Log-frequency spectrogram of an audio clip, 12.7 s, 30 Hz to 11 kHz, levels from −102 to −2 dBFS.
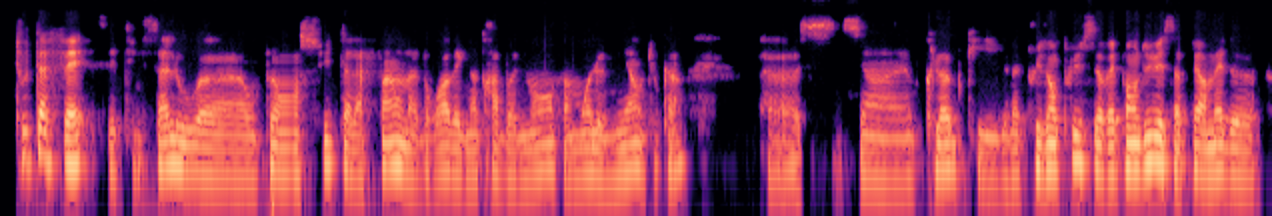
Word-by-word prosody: Tout 155 -2 -4
à 165 - +8
fait, 125 -1 +5
c'est 105 -1 -11
une 120 +1 -13
salle 120 +1 +2
où, 110 -3 +2
heu, 95 -2 -1
on 90 0 -4
peut 110 - -1
ensuite 100 +5 -3
à 105 - +1
la 95 -1 -3
fin, 115 +2 +3
on - - -1
a 95 -2 -3
droit 100 +5 -1
avec 95 -3 -2
notre 95 +2 -5
abonnement. 95 +3 -3
Enfin 110 -5 -6
moi, 95 +3 -3
le 95 -3 -1
mien 100 +5 -2
en 115 - -2
tout 125 - -14
cas, 115 -1 -5 0.8
heu, - - -6
c - - -6
c'est 95 - -7
un 85 -1 -5
club 110 0 +2
qui 90 -3 -5
il - - -13
y 90 - -6
en - - -9
a 95 - -2
de - - -16
plus 115 -1 0
en 110 0 +7
plus 130 +2 0
répandu 115 +4 +5
et - - +8
ça 105 -5 -1
permet 105 0 +2
de, 95 -3 -2
105 Hz, 215 wpm, -24 LUFS, 95-115 Hz, 0.8 s, à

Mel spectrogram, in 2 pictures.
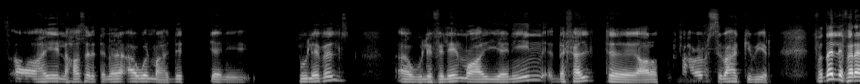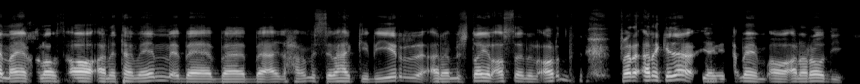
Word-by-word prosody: آه، 135 -3 -2
هي 140 +1 -1
اللي 125 -4 -6
حصلت 130 0 -5
إن 120 - -8
أنا 130 +1 0
أول 135 +1 -1
ما 115 - -5
عدِّيت 130 +5 -9 0.2
يعني 110 -1 -7 0.5
two - - -2
levels 180 +7 -3 0.5
أو 115 -2 -4
ليفيلين 125 +4 -2
معينين 125 - -2
دخَلت 140 +7 -2 0.4
على 110 +2 +1
طول - - -37
في - - -15
حمَّام 145 +2 -5
السباحة 135 -1 -2
الكبير، 115 -4 -8 0.4
فده 160 +10 +5
اللي 245 - +8
فَرّق 175 +1 +9
معايا 145 -2 +4
خلاص 145 0 0
آه 145 -1 +6
أنا 140 0 -1
تمام 155 +5 -2
ب 135 - -2 0.4
ب 125 -2 0
ب 125 0 0
حمَّام 135 +3 -8
السباحة 145 0 -1
الكبير 145 +6 -2 0.3
أنا 135 0 0
مش 140 -1 -8
طايل 160 -1 +4
أصلًا 145 -2 -3
الأرض 160 +10 -2 0.5
ف - - -4
أنا 185 +2 +6
كده 200 +4 +4
يعني 135 -2 -3
تمام 145 -5 -1
آه 135 -1 +1
أنا 140 - +1
راضي،. 140 -7 -1
140 Hz, 170 wpm, -21 LUFS, 125-150 Hz, 0.5 s, فَرّق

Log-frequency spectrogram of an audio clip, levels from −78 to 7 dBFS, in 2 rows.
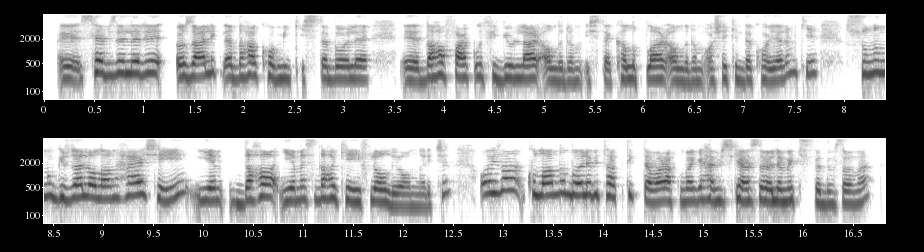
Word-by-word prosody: eee, 205 -3 -1
sebzeleri 285 +2 +2
özellikle 235 -1 +2
daha 250 +2 0
komik, 215 -4 -3
işte, 205 +2 -5
böyle, 210 -1 +1 0.3
eee, 185 -1 -1
daha 235 +3 +4
farklı 235 -2 +1
figürler 220 0 +1
alırım, 185 -1 -4
işte, 180 +2 -8
kalıplar 205 +2 0
alırım. 180 -1 -3
O 185 - -8
şekilde 200 0 -5
koyarım 200 +9 -3
ki 285 0 -8 0.3
sunumu 295 +1 -1
güzel 285 +2 +2
olan 270 -1 +3
her 320 +4 +3
şeyi 285 - -3
yem 240 -4 0
daha 245 +8 +2
yemesi 245 +3 -2
daha 270 0 +2
keyifli 230 0 -1
oluyor 190 -6 +1
onlar 170 0 -8
için. 335 - -10 0.3
O 335 +3 +2
yüzden 420 +2 +1
kullandığım 330 +1 +2
böyle 330 0 +4
bir 330 - -1
taktik 310 0 -2
de 225 -2 +4
var 225 +1 +6
aklıma 230 0 +1
gelmişken 235 0 +1
söylemek 230 0 +1
istedim 195 -2 -4
sana. 205 +7 -4
235 Hz, 160 wpm, -22 LUFS, 210-280 Hz, 0.3 s, var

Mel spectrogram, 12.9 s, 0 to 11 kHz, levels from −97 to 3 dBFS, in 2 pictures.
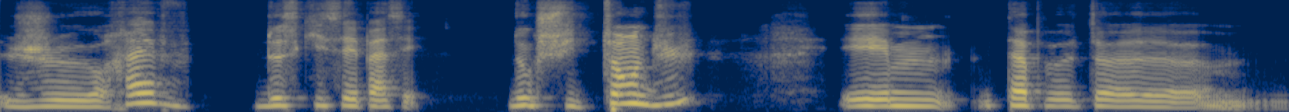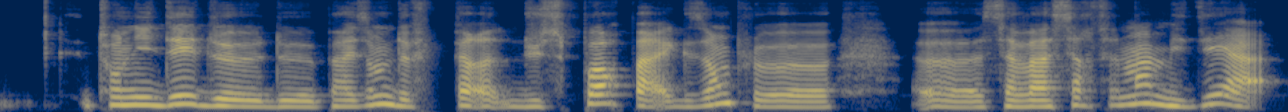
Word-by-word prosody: je 180 +1 -1
rêve 265 - +1 0.4
de 195 +3 -1
ce 210 - -6
qui 215 -1 -7
s'est 205 -1 0
passé. 180 -2 -3 0.4
Donc 210 +1 -1
je 210 - +2
suis 190 -5 -2
tendue 270 - +3 0.7
et 195 +1 +3
hem, 195 -2 0 0.3
tu 210 - +2
as 205 - +8
pe 190 -2 -7
te 185 +3 -12
hem, 170 - -4 0.7
ton 230 0 +2
idée 230 +3 +4
de 195 -3 +2
de, 170 0 -3
par 185 +3 -5
exemple, 225 +8 0
de 190 -4 -1 0.2
faire 210 -1 +2
du 180 0 -6
sport, 265 +9 +3
par - - +7
exemple, 200 - -2
heu 165 -2 -1 0.5
heu, 165 -3 -2
ça 180 +3 -1
va 180 +1 +5
certainement 225 +7 -1
m'aider 220 +1 -1
à 465 - +4
195 Hz, 170 wpm, -24 LUFS, 180-225 Hz, 0.7 s, as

